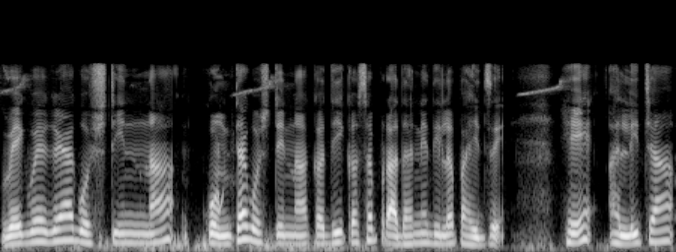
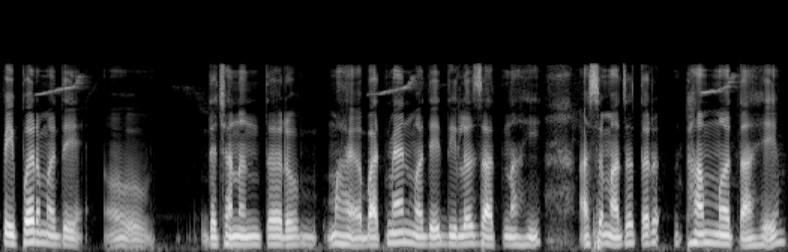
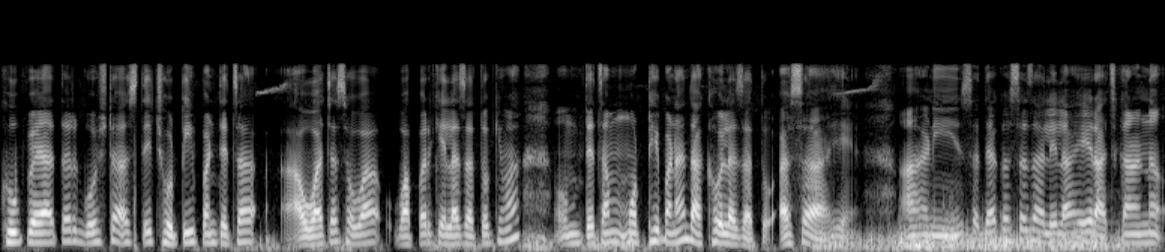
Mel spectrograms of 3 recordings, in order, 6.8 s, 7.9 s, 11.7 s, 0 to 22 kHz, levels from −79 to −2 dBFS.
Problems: background sounds at intervals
